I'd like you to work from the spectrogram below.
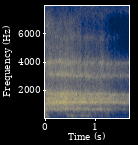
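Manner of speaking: slow audible breath out; long exhale. Shown as a demonstration. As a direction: breathe all the air out slowly. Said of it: "I invite you to exhale fully".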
